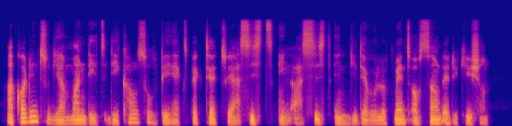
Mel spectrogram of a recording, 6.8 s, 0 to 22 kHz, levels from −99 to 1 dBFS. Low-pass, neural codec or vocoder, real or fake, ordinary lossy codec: none; codec, 24 kHz, 0.9 kbps, DualCodec; fake; none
